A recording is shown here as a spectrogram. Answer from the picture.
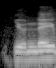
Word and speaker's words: Hyundai: Ya, Jepang bikin Honda, ya Korea bikin Hyundai. Hyundai bacanya Hyundai.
